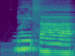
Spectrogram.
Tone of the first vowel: high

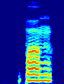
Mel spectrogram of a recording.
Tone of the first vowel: high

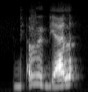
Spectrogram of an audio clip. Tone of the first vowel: rising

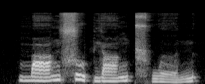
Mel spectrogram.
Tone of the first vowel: rising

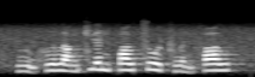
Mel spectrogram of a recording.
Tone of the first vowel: low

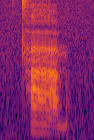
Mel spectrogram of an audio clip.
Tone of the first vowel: low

